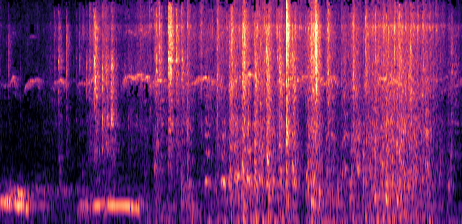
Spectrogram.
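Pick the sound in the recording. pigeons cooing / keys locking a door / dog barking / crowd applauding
pigeons cooing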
